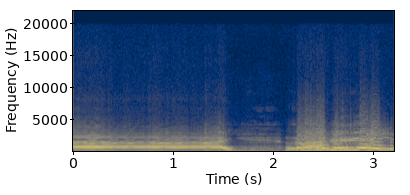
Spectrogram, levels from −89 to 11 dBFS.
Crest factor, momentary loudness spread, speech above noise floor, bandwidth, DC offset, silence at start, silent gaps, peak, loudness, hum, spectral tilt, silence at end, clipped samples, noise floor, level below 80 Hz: 12 dB; 8 LU; 22 dB; 8.6 kHz; under 0.1%; 0 s; none; -4 dBFS; -15 LUFS; none; -6.5 dB/octave; 0 s; under 0.1%; -35 dBFS; -34 dBFS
